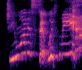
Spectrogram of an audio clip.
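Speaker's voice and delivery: very high, soft, quick invitation; coaxing hostess. Retold or imitated. Hostess to shy guest in the corner, mock coaxing. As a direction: coo it as if to a scared little child.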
